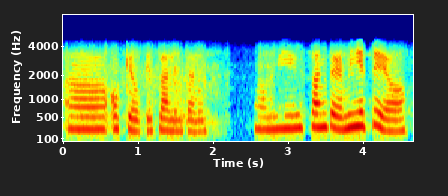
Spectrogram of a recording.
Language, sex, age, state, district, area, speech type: Marathi, female, 18-30, Maharashtra, Sindhudurg, rural, conversation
